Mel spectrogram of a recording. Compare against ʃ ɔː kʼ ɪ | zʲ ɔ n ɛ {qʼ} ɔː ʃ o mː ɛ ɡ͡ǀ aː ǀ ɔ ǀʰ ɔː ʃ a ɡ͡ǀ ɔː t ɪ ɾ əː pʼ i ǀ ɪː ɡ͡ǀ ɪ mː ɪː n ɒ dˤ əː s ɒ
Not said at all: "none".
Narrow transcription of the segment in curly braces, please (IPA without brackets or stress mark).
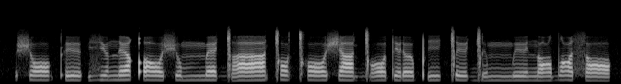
qʼ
